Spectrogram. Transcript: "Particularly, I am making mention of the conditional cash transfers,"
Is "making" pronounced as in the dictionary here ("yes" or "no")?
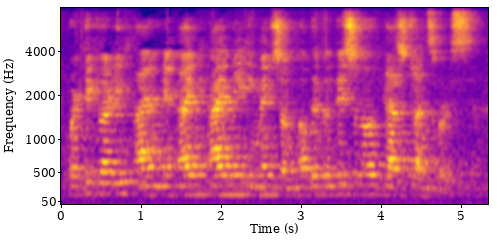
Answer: no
